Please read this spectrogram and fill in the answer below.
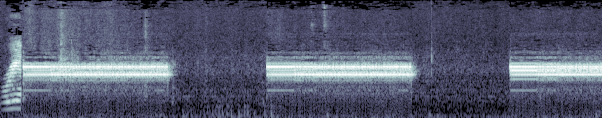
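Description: Three long, steady, high-pitched electronic beeps, each about a second and a half long, with a pause of about a second between them: a "we interrupt this broadcast" attention tone.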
